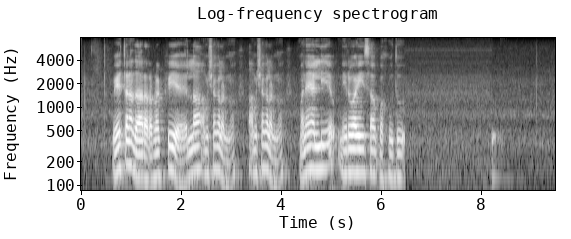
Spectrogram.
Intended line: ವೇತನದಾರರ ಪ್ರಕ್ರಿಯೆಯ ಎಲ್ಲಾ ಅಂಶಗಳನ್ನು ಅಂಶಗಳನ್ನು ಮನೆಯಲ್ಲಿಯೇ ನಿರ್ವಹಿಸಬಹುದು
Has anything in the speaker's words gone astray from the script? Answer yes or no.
no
